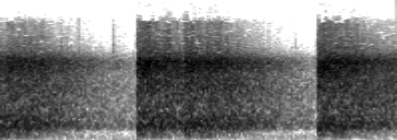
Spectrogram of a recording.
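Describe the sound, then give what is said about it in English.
Gunshots fired from a bluff: two sharp, loud cracks, each trailing off in a long decaying rumble, following the fading tail of an earlier shot. “The shots!”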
